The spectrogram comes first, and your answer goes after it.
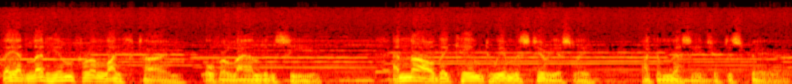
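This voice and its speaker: A man narrating a story in a solemn, deliberate and expressive dramatic style. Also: a bass voice, over music, rough recording. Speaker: narrator, audiobook reader.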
